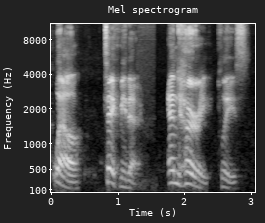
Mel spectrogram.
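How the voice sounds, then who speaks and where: Young actor as wry, dapper fugitive hero, period radio drama, clipped and widely swooping delivery. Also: male voice, on the high side, big pitch swings, slow, a bit bright, husky, exaggerated voice. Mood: breezy, teasing. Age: young adult. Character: debonair, wry wrongly accused man on the run. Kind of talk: 1930s radio play acting.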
